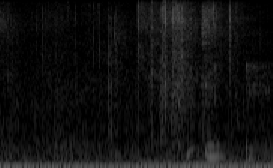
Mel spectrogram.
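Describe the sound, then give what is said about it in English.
Crinkling and rustling of plastic packaging being pulled open by hand, a run of short crackly bursts that grows busier before easing off, with a faint voice in the background. “So I've got mine about as open as I think I can get it without scissors.”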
